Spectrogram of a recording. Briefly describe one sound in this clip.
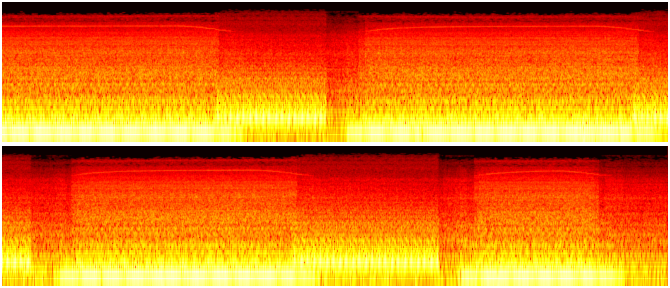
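A heavy truck engine drones steadily, rising and dipping in cycles.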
